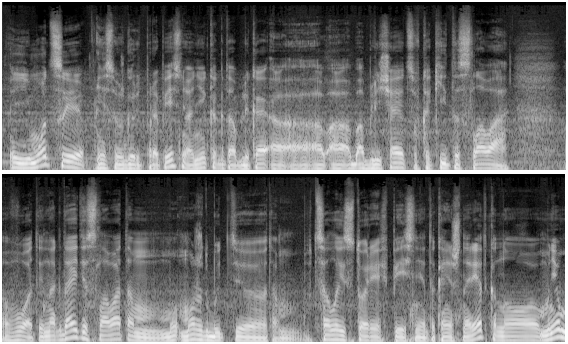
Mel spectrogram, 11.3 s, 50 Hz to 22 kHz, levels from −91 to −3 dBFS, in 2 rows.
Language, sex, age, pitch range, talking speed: Russian, male, 20-39, 90-115 Hz, 165 wpm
